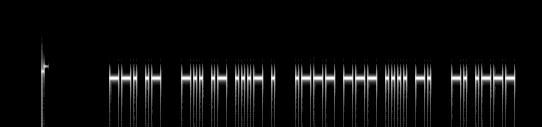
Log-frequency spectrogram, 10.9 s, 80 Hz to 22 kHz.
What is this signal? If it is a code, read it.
Morse code, heard as a keyed tone, about 21 wpm, 700 Hz. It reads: GA DAVE JOHN NJ
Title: K1USN SST QSO Practice - 20wpm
